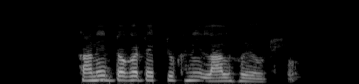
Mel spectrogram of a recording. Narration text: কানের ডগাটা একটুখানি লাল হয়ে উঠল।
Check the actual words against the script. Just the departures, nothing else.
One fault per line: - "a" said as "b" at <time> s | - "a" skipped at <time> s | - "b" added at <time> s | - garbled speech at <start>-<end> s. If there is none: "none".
none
